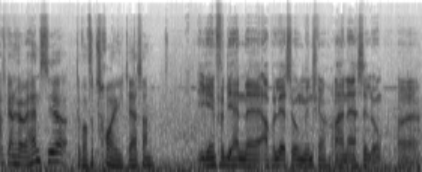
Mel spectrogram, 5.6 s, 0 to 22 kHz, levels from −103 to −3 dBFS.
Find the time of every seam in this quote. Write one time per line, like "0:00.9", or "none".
0:01.0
